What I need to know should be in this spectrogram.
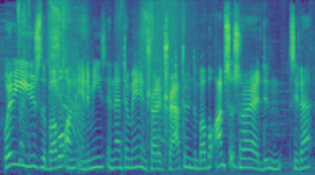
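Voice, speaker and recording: A woman's voice: lowish voice, very fast. A woman hosting a gaming livestream, chatting casually and often repeating phrases for emphasis. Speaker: livestream host. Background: game music.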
